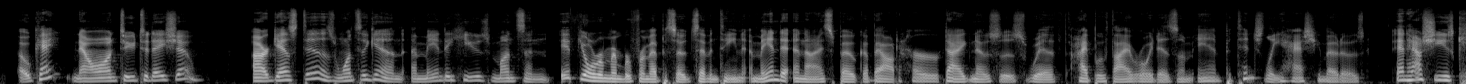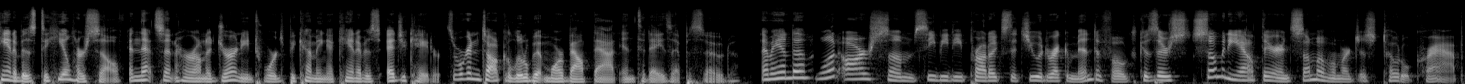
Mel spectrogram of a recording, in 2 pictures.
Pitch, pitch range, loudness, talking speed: 165 Hz, 135-200 Hz, -25 LUFS, 190 wpm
